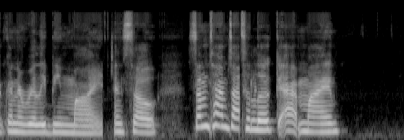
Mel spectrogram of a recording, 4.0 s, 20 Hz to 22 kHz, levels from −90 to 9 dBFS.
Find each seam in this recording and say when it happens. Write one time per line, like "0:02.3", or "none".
0:01.0
0:02.4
